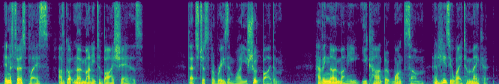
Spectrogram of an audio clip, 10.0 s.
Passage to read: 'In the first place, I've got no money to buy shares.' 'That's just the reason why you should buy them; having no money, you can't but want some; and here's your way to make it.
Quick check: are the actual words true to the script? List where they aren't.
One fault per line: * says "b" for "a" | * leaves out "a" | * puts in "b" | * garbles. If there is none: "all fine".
all fine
